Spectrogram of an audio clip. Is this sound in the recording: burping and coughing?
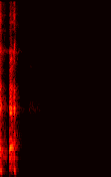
yes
